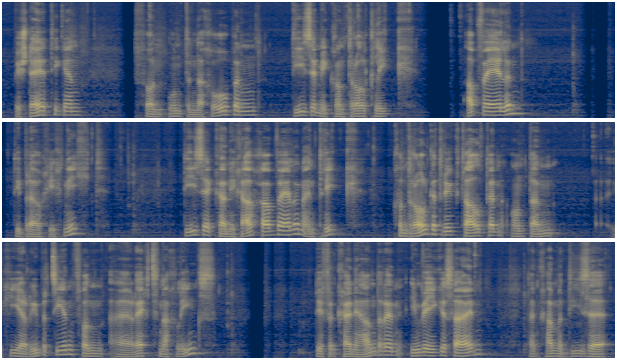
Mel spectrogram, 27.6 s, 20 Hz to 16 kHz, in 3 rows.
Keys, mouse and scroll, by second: 0.8 shift+click, 5.1 ctrl+click, 6.6 ctrl+click, 8.5 middle click, 11.1 middle click, 16.3 ctrl+click, 20.8 middle click, 21.8 middle click, 24.6 ctrl+click, 26.1 middle click.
